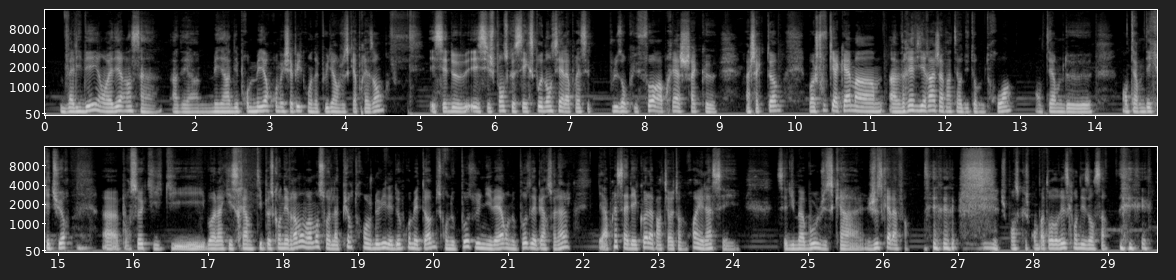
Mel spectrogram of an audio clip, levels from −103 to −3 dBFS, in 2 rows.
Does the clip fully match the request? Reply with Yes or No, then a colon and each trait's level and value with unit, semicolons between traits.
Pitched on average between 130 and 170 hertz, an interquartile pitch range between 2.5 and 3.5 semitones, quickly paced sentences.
Yes: medium, 140 Hz; average, 3.1 semitones; fast, 275 wpm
